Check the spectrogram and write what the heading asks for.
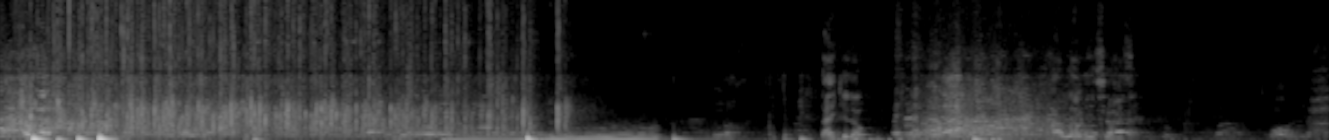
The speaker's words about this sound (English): All right. Well, clap your hands and give God the praise.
